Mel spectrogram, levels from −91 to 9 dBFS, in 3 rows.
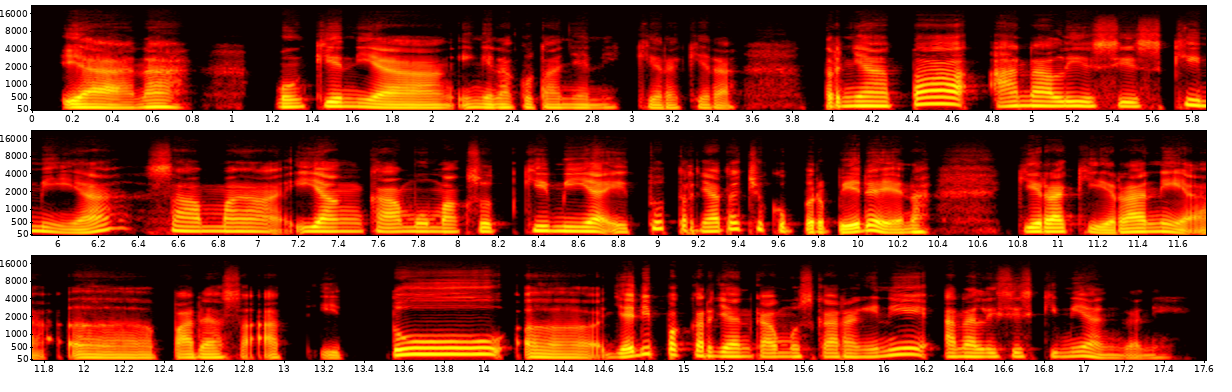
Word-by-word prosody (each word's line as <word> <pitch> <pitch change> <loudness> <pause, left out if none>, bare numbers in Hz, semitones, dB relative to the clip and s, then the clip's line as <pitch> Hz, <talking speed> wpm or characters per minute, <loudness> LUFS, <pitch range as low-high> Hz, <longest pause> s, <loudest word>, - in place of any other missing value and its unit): Iya 115 -3 +3
nah, 130 -1 +3 0.5
mungkin 145 +4 +1
yang 110 -4 +3
ingin 120 0 -1
aku 115 - -7
tanya 110 -1 -4
nih 110 +3 -10
kira-kira, 105 0 -6 0.4
ternyata 175 +9 +3
analisis 170 -2 +1
kimia 175 - -2
sama 165 -4 -1
yang 155 0 +2
kamu 155 0 -1
maksud 145 +1 -2
kimia 170 -3 +3
itu 135 - -3
ternyata 160 +2 -1
cukup 155 -10 -4
berbeda 125 0 +4
ya? 110 - +3
Nah, 130 - -5 0.4
kira-kira 145 -4 +4
nih 145 0 0
ya, - - -4 0.2
eee, 110 -2 -2
pada 115 +1 -1
saat - - -6 0.2
itu 200 - +1 0.5
eee, 115 -4 -1
jadi 150 - +3
pekerjaan 165 -7 0
kamu 140 0 -2
sekarang 140 -2 -3
ini 215 +10 0
analisis 145 0 -1
kimia 150 -1 -4
enggak 95 -1 -10
nih? 105 +2 -16
145 Hz, 135 wpm, -22 LUFS, 115-165 Hz, 0.5 s, berbeda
